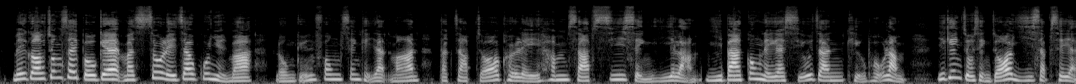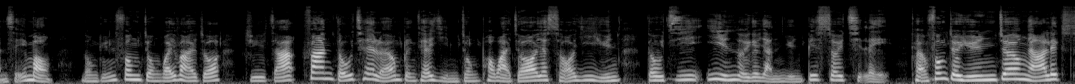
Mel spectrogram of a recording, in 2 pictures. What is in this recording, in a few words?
news US Tornados, cantonese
